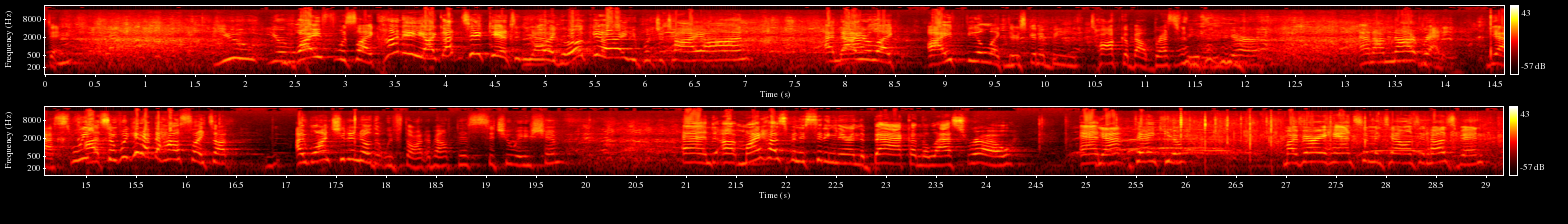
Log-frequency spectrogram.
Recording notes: This week’s *bonus* episode is a recording of our first live show! More than four hundred of you showed up at the Chappaqua Performing Arts Center for “What Fresh Hell LIVE!”. A few brave husbands were also in attendance.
